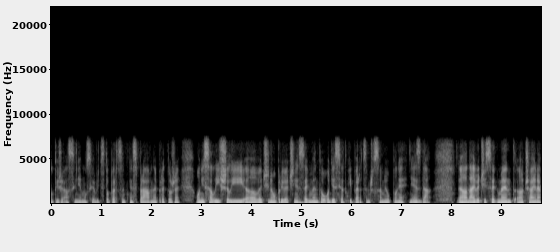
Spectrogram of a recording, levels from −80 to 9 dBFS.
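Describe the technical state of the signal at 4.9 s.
At 4.9 s the speech is intact, with no fault present; it passes through an AMR wideband (HD Voice) codec at what sounds like its upper rate range, where any coding damage is faint at most.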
